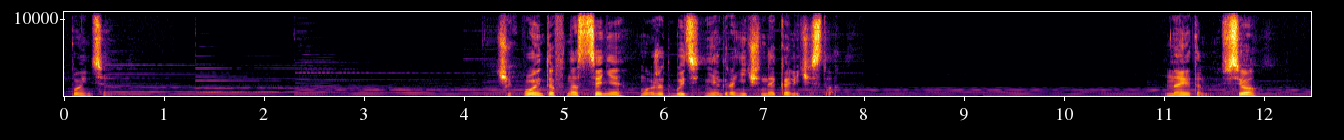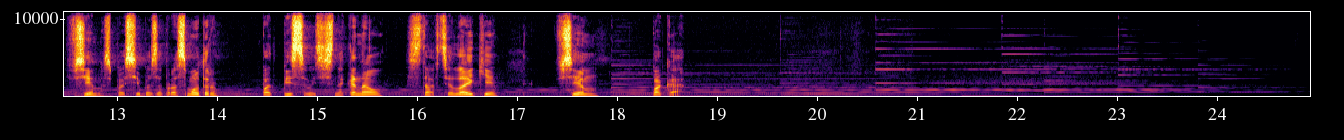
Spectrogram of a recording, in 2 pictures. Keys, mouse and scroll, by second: 0.8-1.7 typing, 3.7 a, 4.7 a, 6.4 w, 8.9 d, 9.6 w, 12.6 d, 13.2 d.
